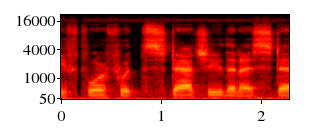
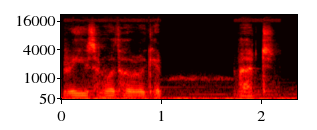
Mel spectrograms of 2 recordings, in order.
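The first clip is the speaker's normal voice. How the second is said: soft, hushed, conspiratorial murmur. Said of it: "he'll talk in a hushed, conspiratorial tone".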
